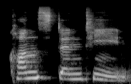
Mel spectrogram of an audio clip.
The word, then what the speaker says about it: Constantine: with so many of them is John Constantine Constantine am I saying it right yes so okay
